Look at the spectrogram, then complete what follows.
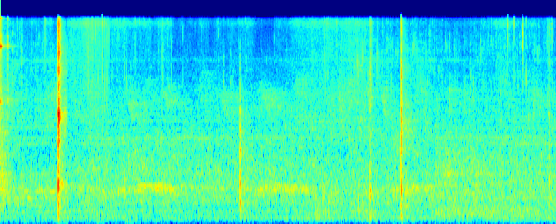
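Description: About five sharp, irregular knocks and clicks of kitchen utensils being handled, the loudest about a second in.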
